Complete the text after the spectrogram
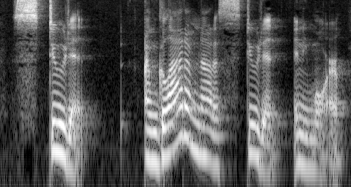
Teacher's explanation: Instead of student, student. My tongue stays up for the T sound after the N. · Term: held T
